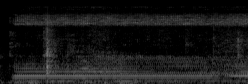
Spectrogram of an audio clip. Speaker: так работает компрессор это на режиме хай включим режим low вот так я думаю да достаточно он тихий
